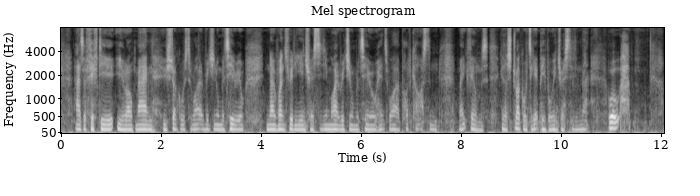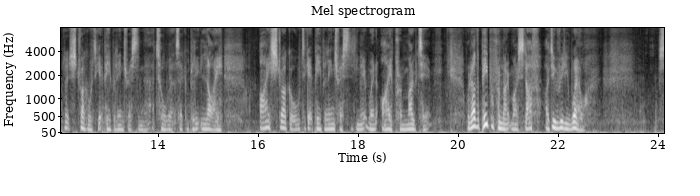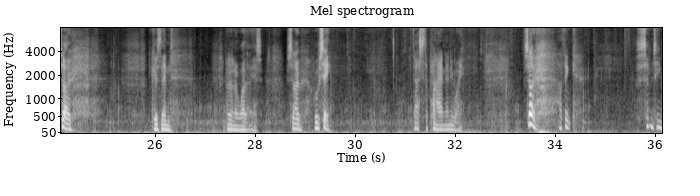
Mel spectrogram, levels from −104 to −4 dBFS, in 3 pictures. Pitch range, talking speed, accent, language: 125-170 Hz, 155 wpm, British, English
